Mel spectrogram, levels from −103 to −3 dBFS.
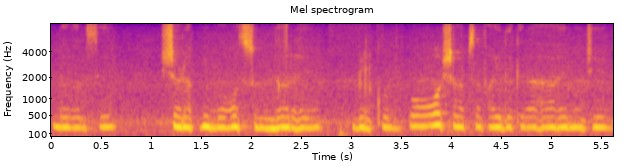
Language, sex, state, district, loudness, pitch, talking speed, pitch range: Hindi, female, Uttarakhand, Tehri Garhwal, -17 LUFS, 225 Hz, 160 wpm, 215-230 Hz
